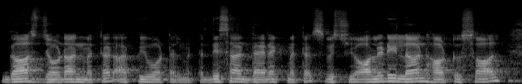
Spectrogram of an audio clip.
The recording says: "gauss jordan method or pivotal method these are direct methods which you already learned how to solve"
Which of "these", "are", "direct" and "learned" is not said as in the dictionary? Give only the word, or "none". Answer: these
